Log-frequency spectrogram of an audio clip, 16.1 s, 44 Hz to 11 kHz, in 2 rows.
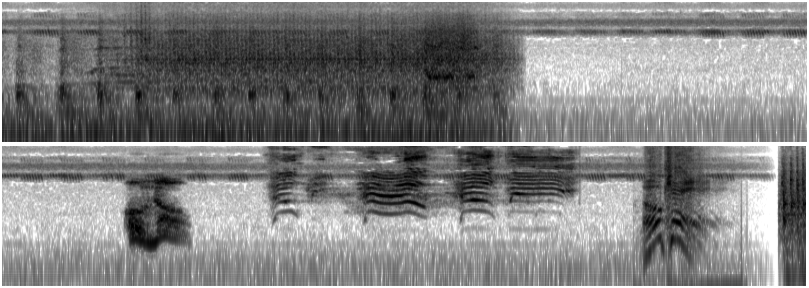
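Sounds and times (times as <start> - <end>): tractor motor rumbling: 0.8 - 5.2
groaning voice: 9.3 - 10.0.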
